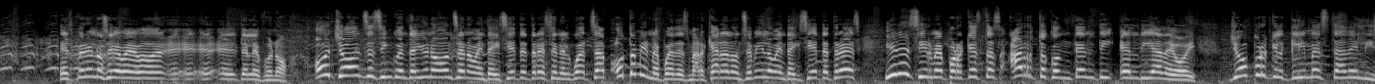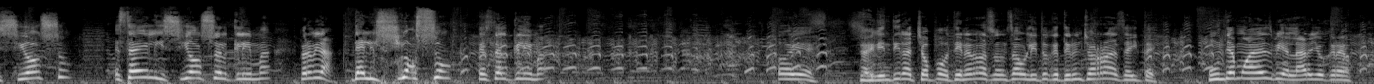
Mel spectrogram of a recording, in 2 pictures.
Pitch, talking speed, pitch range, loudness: 285 Hz, 150 wpm, 245-325 Hz, -17 LUFS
